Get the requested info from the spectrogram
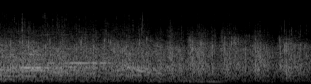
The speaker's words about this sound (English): If you believe that, clap your hands and give God a mighty shout of praise. Oh, hallelujah! Hallelujah!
